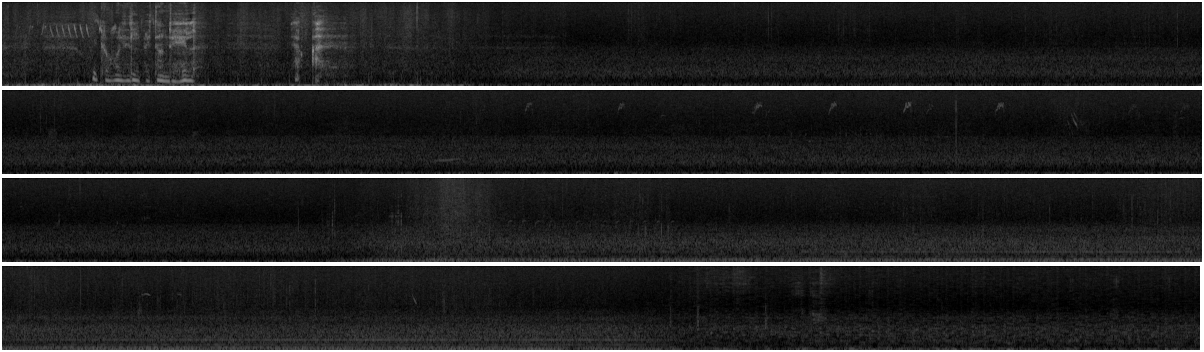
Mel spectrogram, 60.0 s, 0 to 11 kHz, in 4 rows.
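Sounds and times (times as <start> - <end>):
faint bird chirps: 0.0 - 5.6, 46.3 - 48.0
low mechanical hum with held tones: 0.0 - 59.9.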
